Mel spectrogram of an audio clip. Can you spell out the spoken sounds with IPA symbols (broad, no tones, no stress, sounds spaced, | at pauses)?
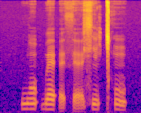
w ɔ̃ ʔ b æ ʔ æ̰ θ æ̰ sʲ æ̃ ǀʰ õ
